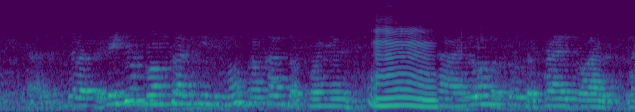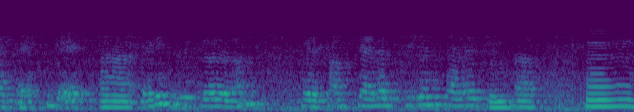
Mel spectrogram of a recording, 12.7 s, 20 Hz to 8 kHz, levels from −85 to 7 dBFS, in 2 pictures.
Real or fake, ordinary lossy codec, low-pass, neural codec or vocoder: fake; none; none; codec, 16 kHz, 4 kbps, X-Codec, HuBERT features, trained on general audio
